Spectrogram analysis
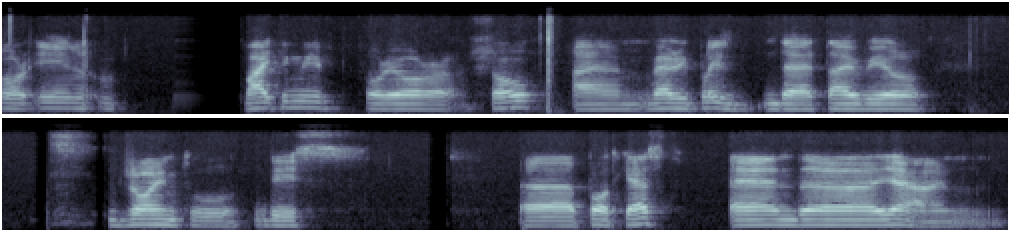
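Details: Adult man who stutters, with blocks, throat pressure and getting stuck on the 'M' sound; stuttering.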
